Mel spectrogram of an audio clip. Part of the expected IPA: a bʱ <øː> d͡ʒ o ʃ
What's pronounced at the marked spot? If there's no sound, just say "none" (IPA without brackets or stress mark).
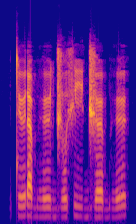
øː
